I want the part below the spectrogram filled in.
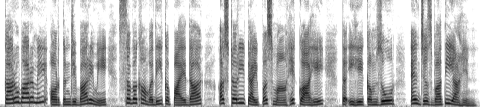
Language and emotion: Sindhi, neutral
